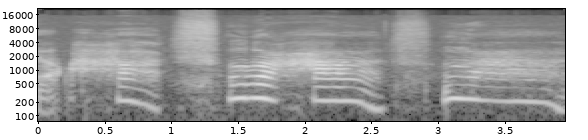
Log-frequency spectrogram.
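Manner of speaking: high mock screaming ah; retold scream. Attacker twitching in cuffs, screaming in a high mock voice. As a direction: imitate a twitching man crying out in high-pitched ahs. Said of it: "And he's like".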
